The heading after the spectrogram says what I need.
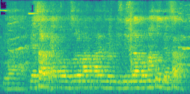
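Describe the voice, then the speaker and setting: A high-pitched man teaches an informal religious study circle. He often stops mid-sentence to hunt for the right word, then slips into animated voices for the people in his stories. He is caught from a distance in a booming, echoey mosque hall with a faint hiss underneath. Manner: halting, searches for words mid-sentence; animated storytelling with acted-out quotes.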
